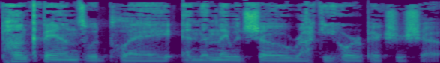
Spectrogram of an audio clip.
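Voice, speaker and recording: Bright, sharp male tones with an American accent. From US Midwest, Indiana. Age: 50s. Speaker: comedian. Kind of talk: casual chat. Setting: host's basement.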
